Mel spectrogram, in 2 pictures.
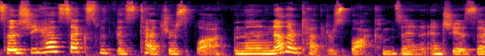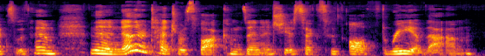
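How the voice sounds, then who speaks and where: A woman giving a casual, animated book review, telling plots informally with a giggly manner. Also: fairly low pitch. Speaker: book review video host. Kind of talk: casual chatty book wrap-up talk to camera.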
